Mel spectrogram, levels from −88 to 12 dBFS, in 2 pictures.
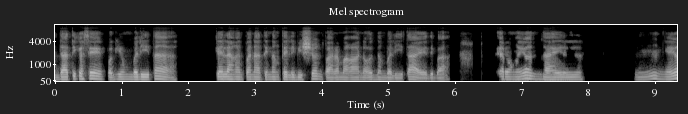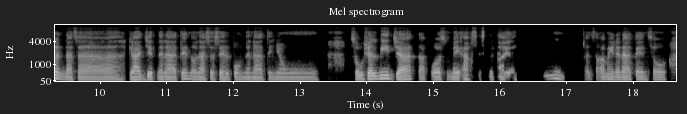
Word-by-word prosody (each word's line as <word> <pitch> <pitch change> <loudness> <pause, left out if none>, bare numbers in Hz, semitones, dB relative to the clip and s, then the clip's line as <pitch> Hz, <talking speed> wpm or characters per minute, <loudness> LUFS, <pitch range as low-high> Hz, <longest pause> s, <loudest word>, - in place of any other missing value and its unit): dati 135 +4 +4
kasi 160 0 +4
'pag 125 -3 -1
'yung 135 0 -2
balita 135 -2 +3 0.6
kailangan 140 -2 +3
pa 135 +1 +1
natin 135 +1 0
ng 135 - -8
telebisyon 135 +3 +4
para 115 +1 +1
makanood 120 0 -1
ng 120 -2 -5
balita, 115 +4 +1
eh, 105 -1 -1
di 110 - -3
ba? 105 0 -2 0.7
Pero 140 -2 +1
ngayon 150 -2 +1
dahil 130 0 0 0.7
mm, 140 +4 -6
ngayon 165 +5 +3
nasa 125 0 -2 0.7
gadget 125 0 +2
na 130 - -1
natin 130 +7 0
o 135 - -2
nasa 125 0 -2
cellphone 125 0 -3
na 125 - -3
natin 125 0 -4
'yung 120 -1 -4 0.9
social 155 +4 +2
media 160 -5 +4
tapos 130 +1 -3
may 130 -1 0
access 135 0 -4
na 130 - -8
tayo 130 0 -2 0.5
mm, 175 -2 -7 0.4
sa 125 +2 -6
kamay 140 0 -1
na 130 - -1
natin, 135 0 0
so 140 -1 -3
130 Hz, 145 wpm, -24 LUFS, 125-140 Hz, 0.9 s, dati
